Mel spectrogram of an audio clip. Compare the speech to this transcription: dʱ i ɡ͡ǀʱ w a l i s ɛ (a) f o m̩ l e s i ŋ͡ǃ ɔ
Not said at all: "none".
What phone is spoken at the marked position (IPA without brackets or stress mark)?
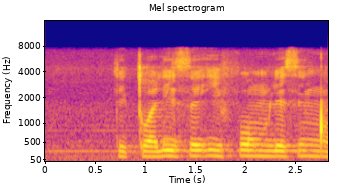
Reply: i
